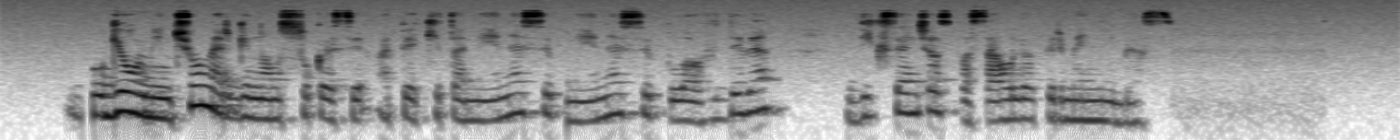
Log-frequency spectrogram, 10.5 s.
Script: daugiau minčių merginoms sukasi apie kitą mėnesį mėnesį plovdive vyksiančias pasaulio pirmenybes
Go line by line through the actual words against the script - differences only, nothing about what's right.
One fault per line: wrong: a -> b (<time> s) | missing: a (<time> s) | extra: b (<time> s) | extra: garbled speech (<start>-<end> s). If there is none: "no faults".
no faults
